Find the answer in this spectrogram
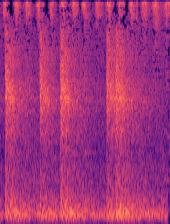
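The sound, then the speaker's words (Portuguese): Heavy booming blasts roll out one after another in an irregular volley, each deep thud blending into a continuous rumbling roar as all the warships of a fleet fire their cannons in front of Praça do Paço, between Rio de Janeiro and Niterói. “Todos os navios de guerra dispararam seus canhões.”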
